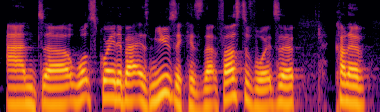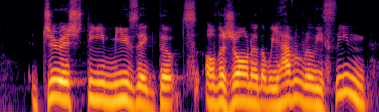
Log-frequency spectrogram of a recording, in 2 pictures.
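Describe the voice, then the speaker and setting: Hesitant male interview host, smooth voice. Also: fairly high pitch, normal speed, dark tone. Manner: hesitant, many fillers and restarts. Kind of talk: casual interview.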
